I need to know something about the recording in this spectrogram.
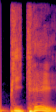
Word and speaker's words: Piquet: But it's pronounced Nelson Piquet. Piquet.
